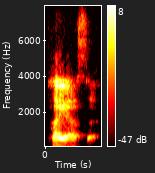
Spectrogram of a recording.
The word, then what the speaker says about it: Piasa: One of them's known as the giant bird Piasa, if I'm saying it right. Yes. Yes. Would you repeat that one more time? Giant Myasa? bird Piasa.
